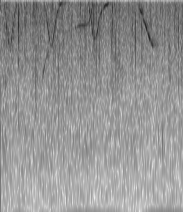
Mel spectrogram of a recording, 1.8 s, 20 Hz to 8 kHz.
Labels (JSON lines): {"label": "biophony, dolphin", "recorder": "SoundTrap 500"}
